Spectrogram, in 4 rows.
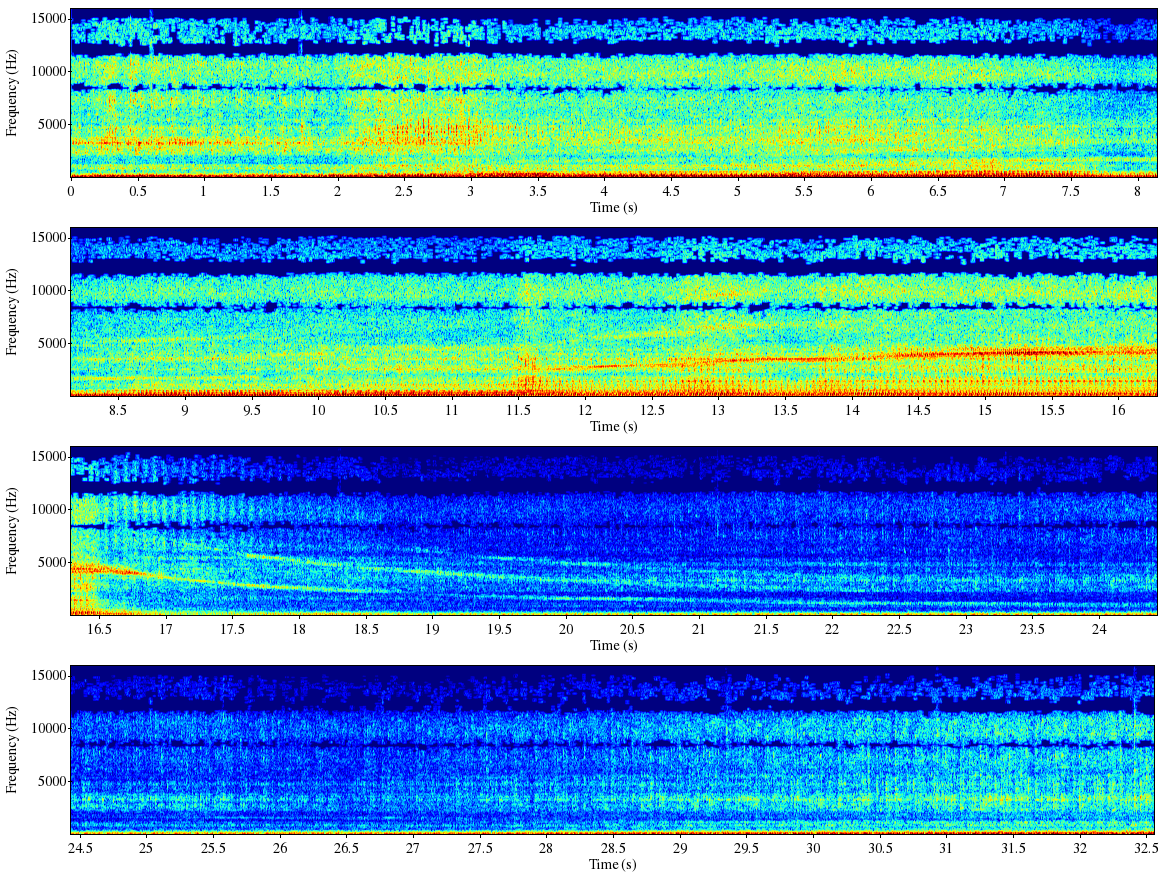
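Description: Ram Hemi V8 with a rear-mount turbo, revved and held up for about fifteen seconds, a turbo whistle rising in pitch near the end of the rev. The throttle then shuts suddenly, the engine drops back, and the turbo whine winds down in a long falling glide while the engine slowly builds again.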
